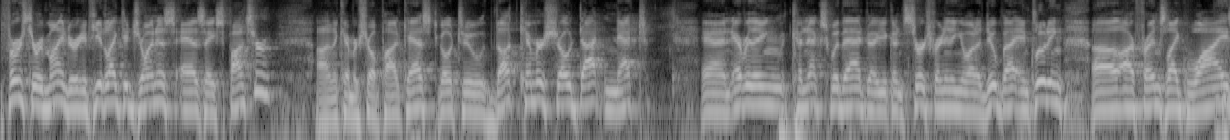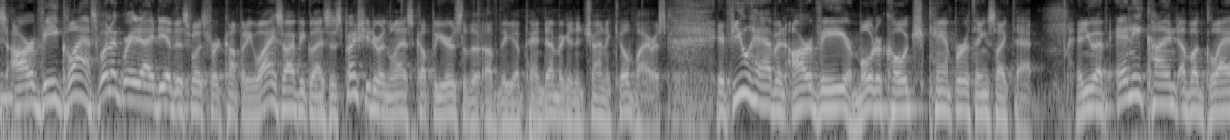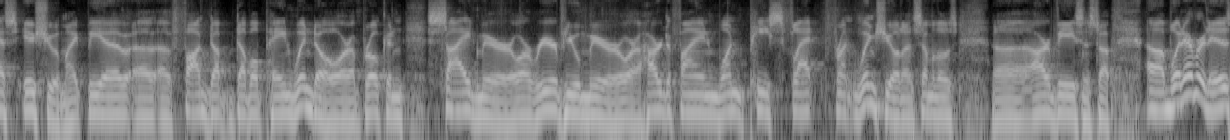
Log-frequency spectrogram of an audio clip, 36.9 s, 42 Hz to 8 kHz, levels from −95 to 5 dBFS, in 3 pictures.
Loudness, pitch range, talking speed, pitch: -28 LUFS, 110-145 Hz, 220 wpm, 125 Hz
